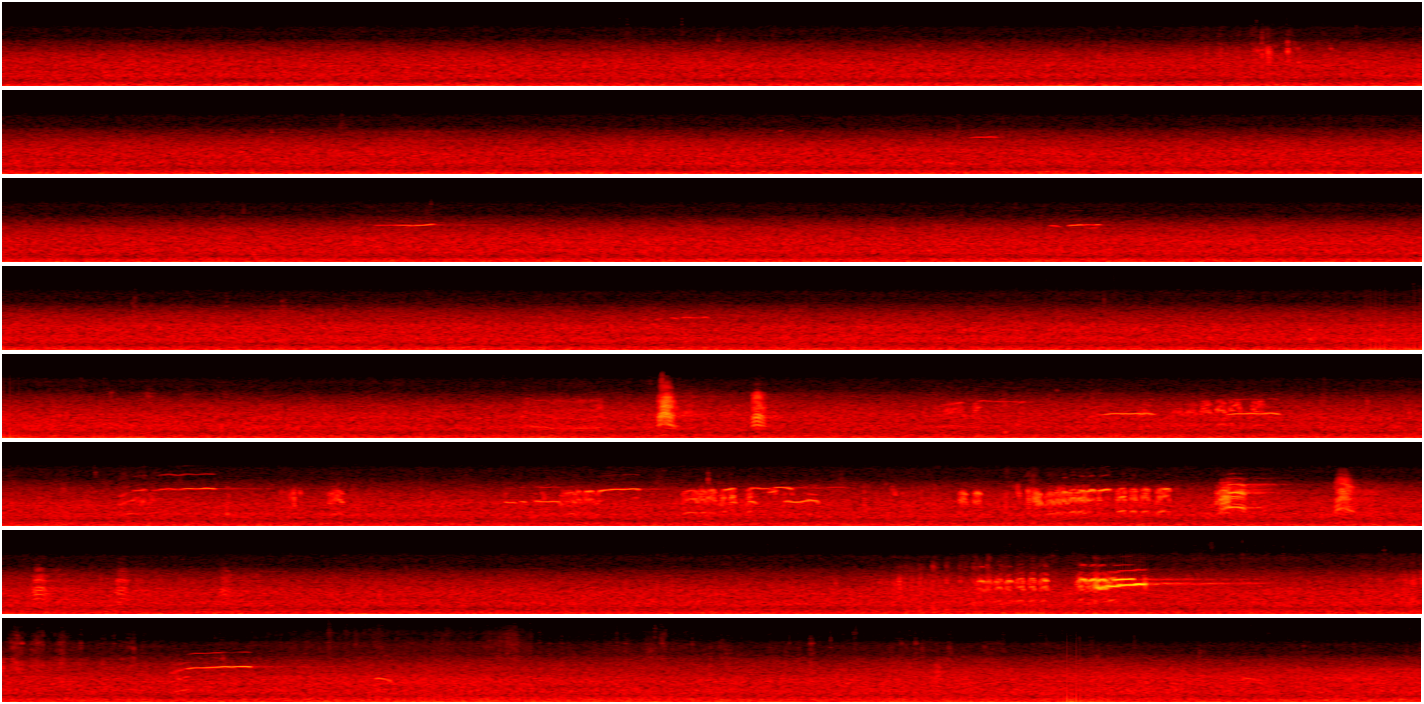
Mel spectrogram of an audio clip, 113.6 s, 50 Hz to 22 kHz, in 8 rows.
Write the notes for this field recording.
To the left of me were a line of pine trees that sang even with the slightest of breezes, and to the right was a hillside with a series of small waterfalls running down its slope. This recording includes Curlew, Grey Heron, Redshank, Greylag geese, Herring Gulls and the sound of seals rolling in the water of the still loch. Sony M10 and SAAS.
